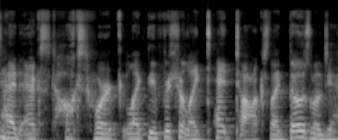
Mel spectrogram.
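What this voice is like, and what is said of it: Usual voice. Nothing is said of it.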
